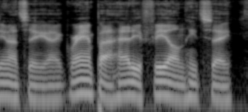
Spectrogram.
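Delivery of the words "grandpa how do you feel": plain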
